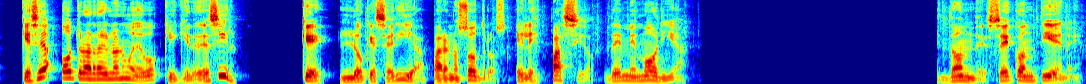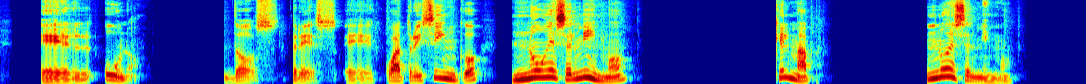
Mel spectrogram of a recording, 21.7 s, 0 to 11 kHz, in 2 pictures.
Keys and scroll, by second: 2.0-14.6 typing, 2.4 Escape, 15.1 Escape, 15.8-19.3 typing, 20.8 j.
